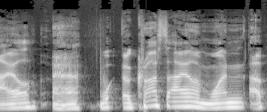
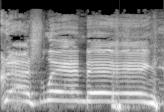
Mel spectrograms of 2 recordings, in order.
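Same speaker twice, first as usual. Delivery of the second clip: shrill, high-pitched shouted yell. Recounting the son calling out just before the plane's wheels touch down, retelling a yell. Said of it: "he yells out".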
